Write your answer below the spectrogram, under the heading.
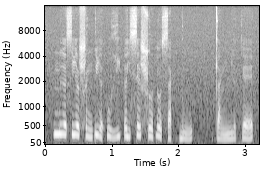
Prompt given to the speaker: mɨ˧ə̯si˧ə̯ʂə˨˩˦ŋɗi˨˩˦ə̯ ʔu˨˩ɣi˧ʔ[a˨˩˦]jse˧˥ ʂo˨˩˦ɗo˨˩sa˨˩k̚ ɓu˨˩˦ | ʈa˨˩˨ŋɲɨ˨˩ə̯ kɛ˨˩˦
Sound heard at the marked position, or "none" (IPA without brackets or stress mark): ə˨˩˦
